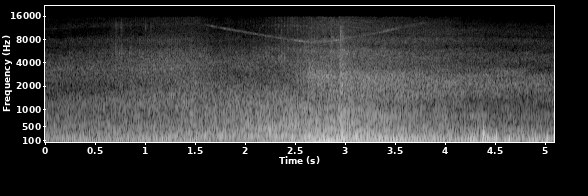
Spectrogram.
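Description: A car engine running with a steady low note. It grows louder to a peak about three seconds in and then eases off.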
